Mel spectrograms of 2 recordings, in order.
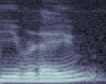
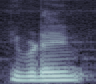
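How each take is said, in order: The two takes are said the same way.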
